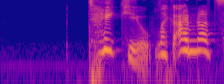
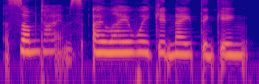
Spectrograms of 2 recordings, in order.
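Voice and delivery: ordinary talk, nothing marked

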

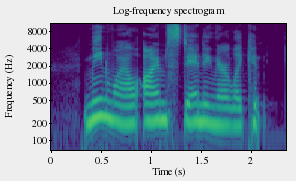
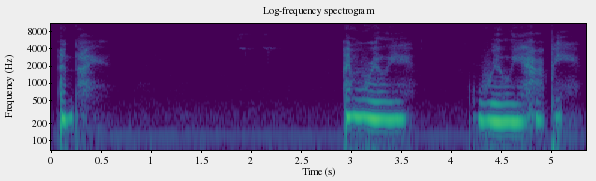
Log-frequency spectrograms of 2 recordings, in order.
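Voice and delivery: shy whisper. Acted. Shy admission of happiness.

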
